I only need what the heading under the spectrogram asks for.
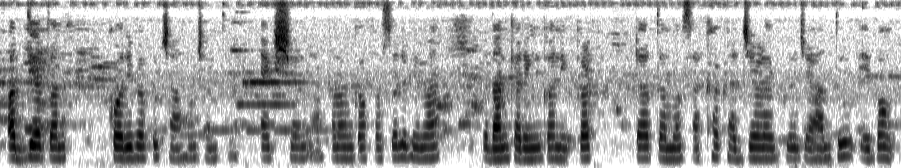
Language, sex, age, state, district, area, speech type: Odia, female, 18-30, Odisha, Sundergarh, urban, spontaneous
